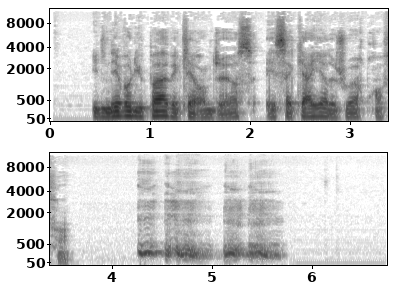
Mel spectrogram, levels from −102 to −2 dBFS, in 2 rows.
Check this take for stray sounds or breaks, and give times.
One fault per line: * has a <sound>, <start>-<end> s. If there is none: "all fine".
* has a throat clearing, 4.2-5.8 s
